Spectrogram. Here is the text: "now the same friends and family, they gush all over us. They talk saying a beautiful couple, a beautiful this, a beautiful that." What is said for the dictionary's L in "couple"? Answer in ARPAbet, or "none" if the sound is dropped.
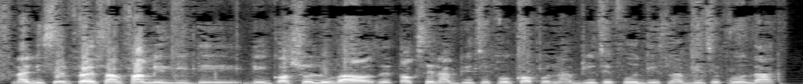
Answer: N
